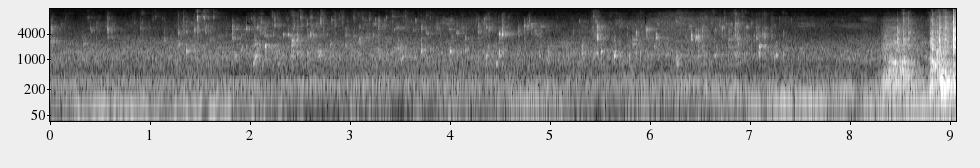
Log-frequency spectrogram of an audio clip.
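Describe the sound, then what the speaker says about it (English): Premixed high-performance coolant trickles and drips into the cooling system of a 2008 Honda VTX 1300 motorcycle, a faint, soft liquid patter that runs steadily and ends with a brief louder splash. "and now we're going to add the coolant."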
